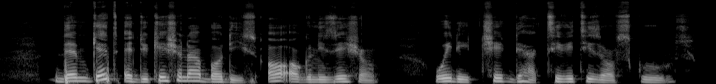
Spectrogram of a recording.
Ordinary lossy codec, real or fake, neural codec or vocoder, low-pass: none; real; none; none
